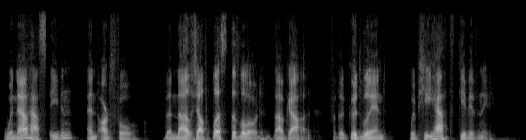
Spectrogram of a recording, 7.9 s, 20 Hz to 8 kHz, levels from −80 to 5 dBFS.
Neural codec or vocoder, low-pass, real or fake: codec, 16 kHz in and 24 kHz out, 0.4 kbps, LongCat-Audio-Codec, fine tuned four codebook decoder; 7.2 kHz; fake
